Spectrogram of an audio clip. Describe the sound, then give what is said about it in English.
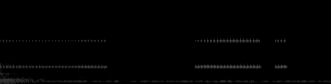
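A telephone rings on the line during a call to Harlan Matthews's home number, a steady electronic trill in two bursts with a brief pause between, heard at moderate volume over a low hum, with no one speaking. “A phone book in the corner drugstore showed two numbers for Matthews his home and his business. I tried his home.”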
